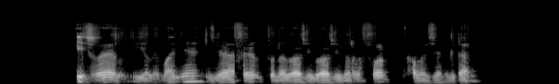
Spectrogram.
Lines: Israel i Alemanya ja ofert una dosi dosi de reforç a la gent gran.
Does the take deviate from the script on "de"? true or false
false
